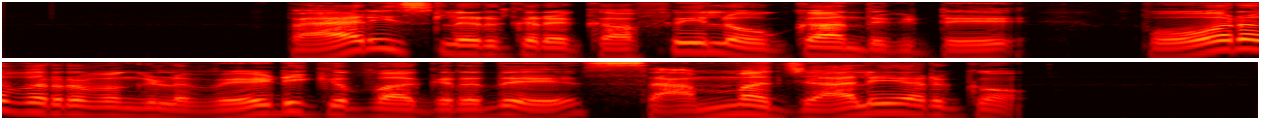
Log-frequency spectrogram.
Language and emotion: Tamil, happy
